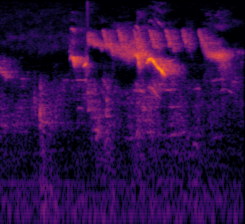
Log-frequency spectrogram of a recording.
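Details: Black drongo (Dicrurus macrocercus) utters a short, high sequence of thin whistles and squeaky, slurred notes, building to a bright peak near the middle and then fading.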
